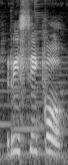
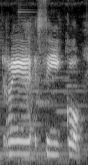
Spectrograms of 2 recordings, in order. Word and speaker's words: risiko: Contohnya, risiko. Risiko itu kata yang benar, sedangkan kita sering menggunakan kata resiko. Sementara yang benarnya yaitu risiko.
